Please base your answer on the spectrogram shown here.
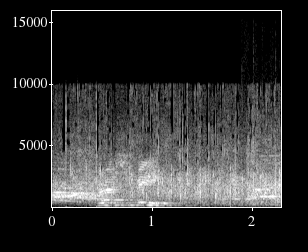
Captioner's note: applauds; cheers, applauds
